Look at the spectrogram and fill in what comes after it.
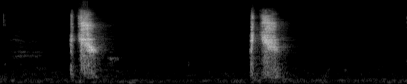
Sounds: Sneeze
